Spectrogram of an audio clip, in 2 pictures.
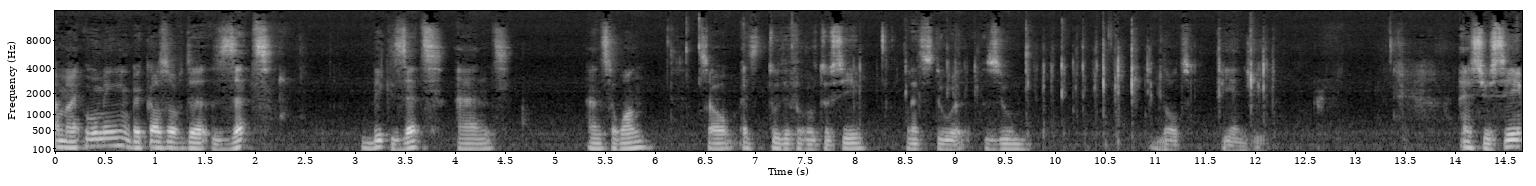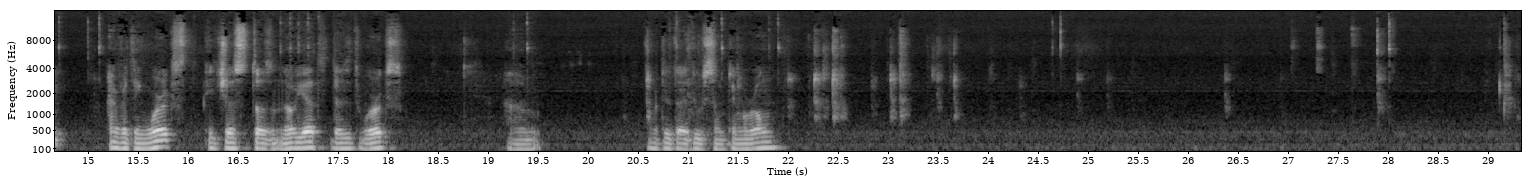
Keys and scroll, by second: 8.3-12.6 typing.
